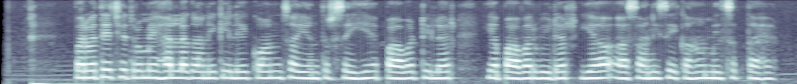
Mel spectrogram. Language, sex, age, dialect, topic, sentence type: Hindi, female, 25-30, Garhwali, agriculture, question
